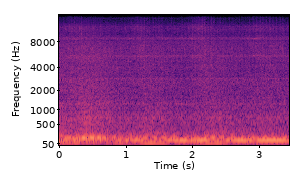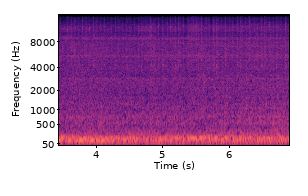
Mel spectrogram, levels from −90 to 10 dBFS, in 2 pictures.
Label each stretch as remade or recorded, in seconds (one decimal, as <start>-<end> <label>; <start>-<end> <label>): 0.0-1.2 remade; 1.2-1.8 recorded; 1.8-5.9 remade; 5.9-6.9 recorded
